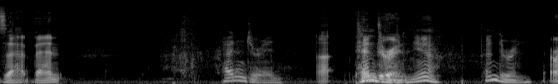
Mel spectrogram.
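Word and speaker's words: Penderyn: How would you pronounce that, Ben? Penderin.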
